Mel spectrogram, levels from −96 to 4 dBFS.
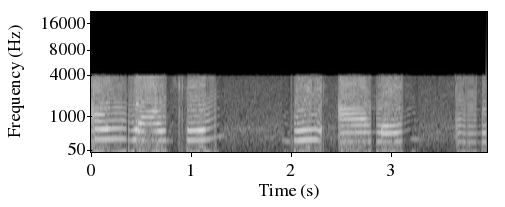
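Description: mu-law and A-law mixed up throughout: A-law telephone samples are decoded as mu-law, scrambling levels so the speech turns harsh and distorted and pauses fill with noise.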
